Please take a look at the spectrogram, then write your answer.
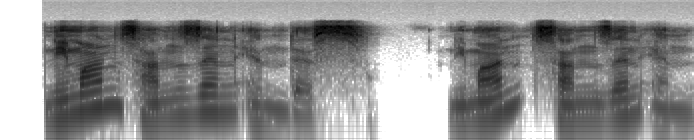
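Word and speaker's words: さんぜん: Now 1,000 is sen and this is an exception when the value is 3 we do not call it sansen but it becomes sanzen for the ease of pronunciation.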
